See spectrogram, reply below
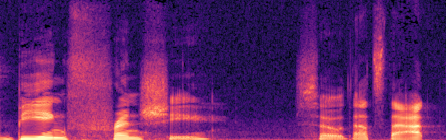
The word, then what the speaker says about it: Frenshe: It's spelled F-R-E-N-S-H-E. French, but it's apparently pronounced Frenchie.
